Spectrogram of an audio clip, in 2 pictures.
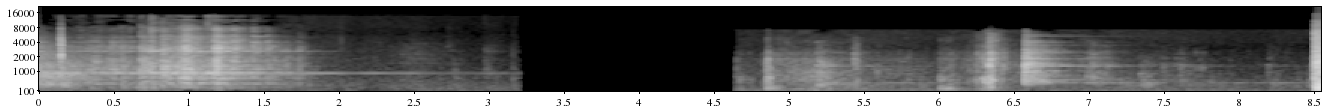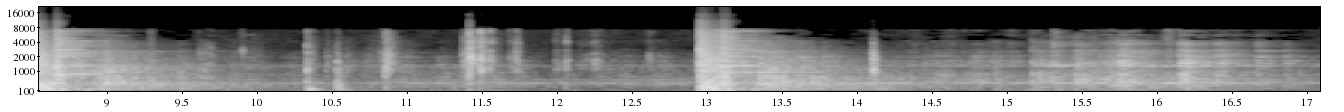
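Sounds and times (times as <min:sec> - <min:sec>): loud gunshots ringing: 0:08.5 - 0:09.6, 0:12.9 - 0:14.1.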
